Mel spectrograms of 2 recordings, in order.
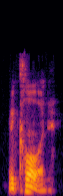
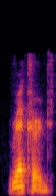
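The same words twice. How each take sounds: First: "record" stressed on the second syllable, as a verb; light start, then land firmly on the end of "record". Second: "record" stressed on the first syllable, as a noun. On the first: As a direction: say "record" as the verb, weight on the last syllable, falling. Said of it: "with a stress on the second". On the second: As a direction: hit the opening syllable of "record" and reduce the second. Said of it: "the stress is on the first syllable". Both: Shown as a demonstration.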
